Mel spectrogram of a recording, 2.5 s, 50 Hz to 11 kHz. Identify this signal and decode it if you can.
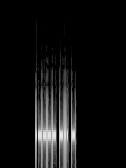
Morse code, heard as a keyed tone, about 50 wpm, 700 Hz. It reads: 1DT
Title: Three Challenging Letter-Number Combinations 50wpm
